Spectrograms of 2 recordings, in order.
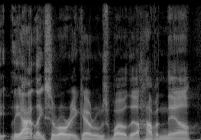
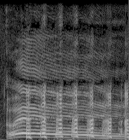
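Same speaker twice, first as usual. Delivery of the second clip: loud, much higher cheer; excited cheer; 8 dB louder than usual. Real, not acted. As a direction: whoop at the pun. Cheering own pun.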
